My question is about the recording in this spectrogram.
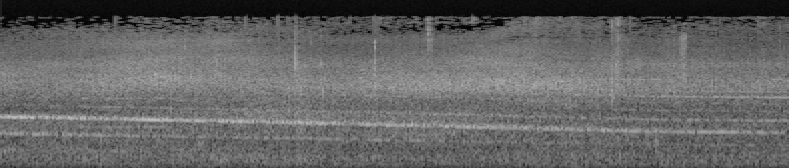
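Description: Fire engine siren sounding as one long, slowly falling tone, over the noise of city street traffic.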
